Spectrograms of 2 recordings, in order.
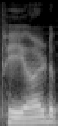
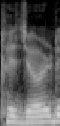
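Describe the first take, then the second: First: A y sound replaces the j after the f. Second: A j sound is heard after the f. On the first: The speaker calls it right. "इसको फियर्ड पढ़ते हैं, क्योंकि इसमें जे silent होता है" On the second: The speaker calls it wrong. "इसको फिजर्ड नहीं पढ़ते हैं"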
